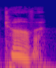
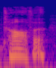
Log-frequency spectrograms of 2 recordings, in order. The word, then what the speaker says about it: kava: The final thing I want to say about Vanuatu is the substance known as kava. This is not in any way related to the French sparkling wine of the same pronunciation, but rather it's a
